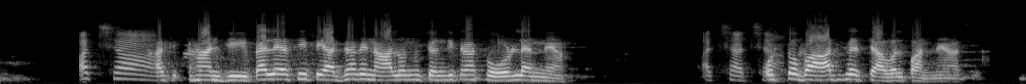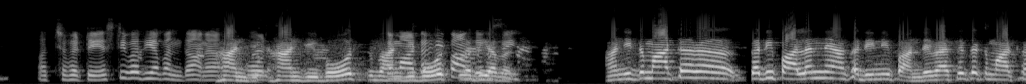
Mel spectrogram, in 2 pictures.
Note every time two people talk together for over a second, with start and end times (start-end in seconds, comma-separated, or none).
14.1-15.4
